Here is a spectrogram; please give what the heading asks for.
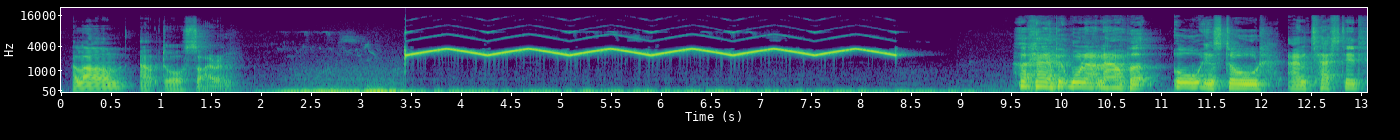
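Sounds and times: electronic siren wailing: 3.4s - 8.8s.

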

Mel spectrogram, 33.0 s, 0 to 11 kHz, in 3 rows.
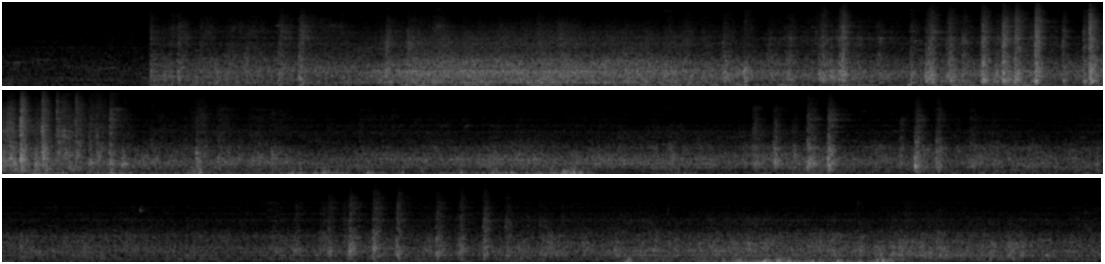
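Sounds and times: train rolling rumble: 1.4s - 33.0s
wheels clacking over rail joints: 1.5s - 14.0s, 17.0s - 21.0s, 24.7s - 27.9s.

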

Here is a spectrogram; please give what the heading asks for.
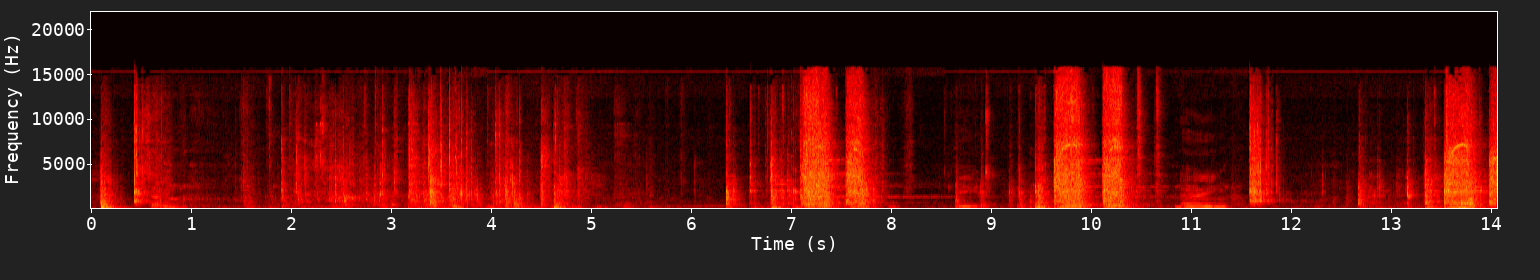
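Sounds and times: cordless drill running: 13.5s - 14.0s.

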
